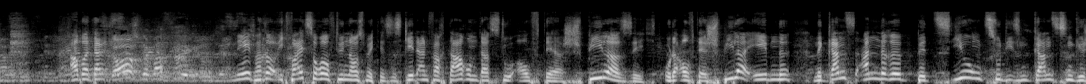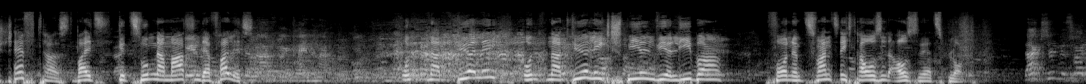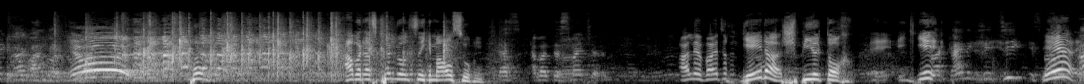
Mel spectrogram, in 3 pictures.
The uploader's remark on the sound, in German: Die erste Rasenfunk-Live-Folge! Das erste live vor Publikum aufgezeichnete Tribünengespräch fand im Rahmen des tkschland in München statt. Dank der Location im Stadion an der Schleißheimer Straße wurde aus dem Tribünengespräch ein Tresengespräch. Die Rahmenbedingungen waren etwas anders als sonst und dementsprechend ist diese Folge kürzer als gewohnt, vielleicht auch ein bisschen lauter im Hintergrund, aber so ist das eben: live ist live.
